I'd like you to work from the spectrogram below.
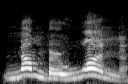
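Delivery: very slow, loud mock announcer; booming, stretched-out countdown call. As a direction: draw out each word like a big reveal.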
